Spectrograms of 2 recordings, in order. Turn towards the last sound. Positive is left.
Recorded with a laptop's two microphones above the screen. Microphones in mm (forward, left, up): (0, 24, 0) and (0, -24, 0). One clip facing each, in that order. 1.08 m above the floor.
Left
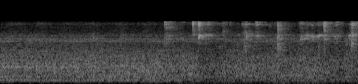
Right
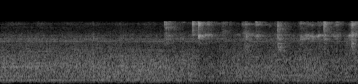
turn(degrees=40)  # may be behind; listen again after turning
